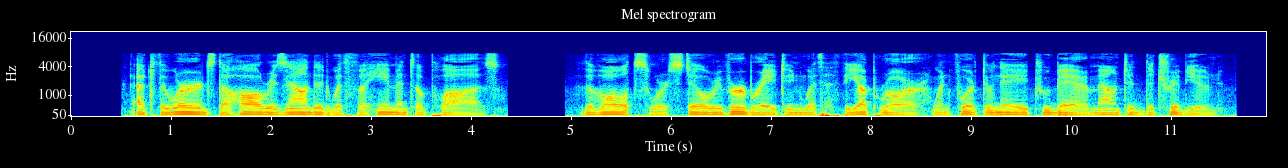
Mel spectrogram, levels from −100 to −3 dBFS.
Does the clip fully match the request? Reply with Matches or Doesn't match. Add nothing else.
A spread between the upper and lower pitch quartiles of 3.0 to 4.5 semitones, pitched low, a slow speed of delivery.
Doesn't match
